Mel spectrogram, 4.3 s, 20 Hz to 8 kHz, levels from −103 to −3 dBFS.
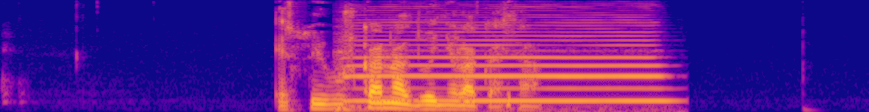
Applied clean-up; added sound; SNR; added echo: none; Bowed string instrument; -1 dB; none.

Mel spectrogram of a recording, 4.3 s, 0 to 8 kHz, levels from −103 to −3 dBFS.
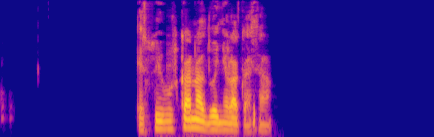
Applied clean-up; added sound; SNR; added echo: neural mask model Resemble Enhance denoiser.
